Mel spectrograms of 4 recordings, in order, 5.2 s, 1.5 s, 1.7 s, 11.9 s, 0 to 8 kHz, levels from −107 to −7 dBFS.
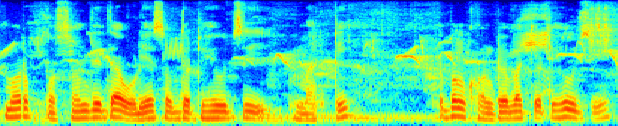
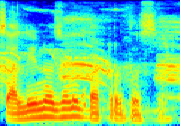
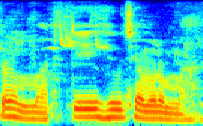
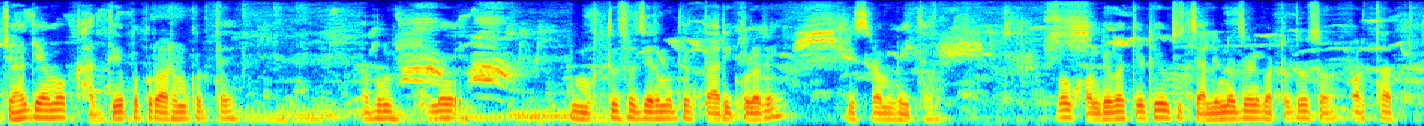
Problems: constant background noise, continuous background conversations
